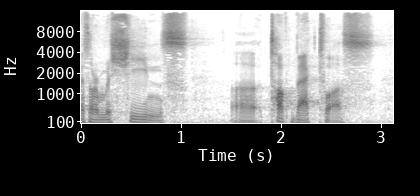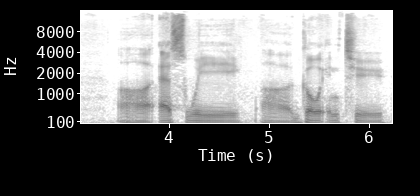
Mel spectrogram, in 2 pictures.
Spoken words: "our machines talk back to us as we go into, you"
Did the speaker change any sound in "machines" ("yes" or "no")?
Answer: no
